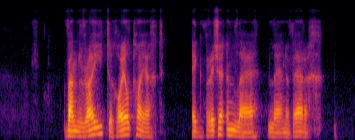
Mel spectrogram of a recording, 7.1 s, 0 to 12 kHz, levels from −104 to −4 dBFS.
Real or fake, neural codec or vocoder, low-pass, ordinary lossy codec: real; none; 7.2 kHz; Opus, 16 kbps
